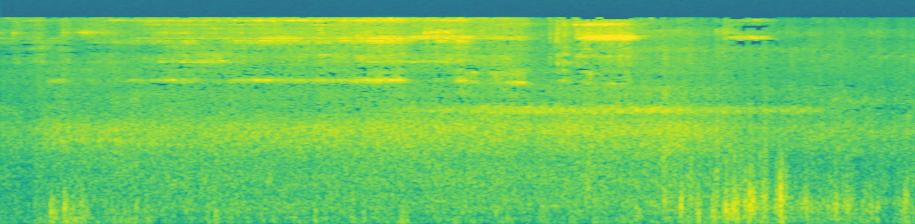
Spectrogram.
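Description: South Western Railway Siemens Desiro electric multiple unit rolling past on curved track, its wheels giving a thin squeal on the curve. Gusts of wind buffet the microphone near the end.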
